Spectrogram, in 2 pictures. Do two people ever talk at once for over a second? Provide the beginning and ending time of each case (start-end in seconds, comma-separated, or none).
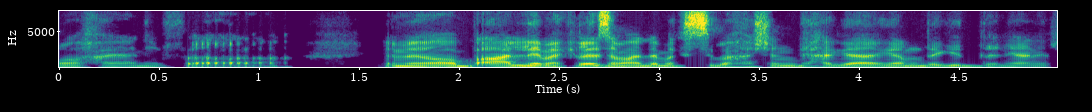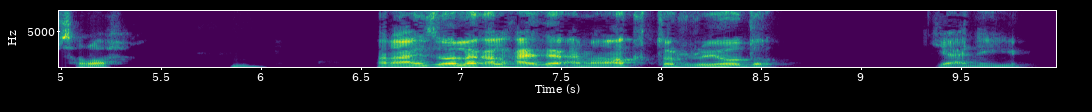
none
